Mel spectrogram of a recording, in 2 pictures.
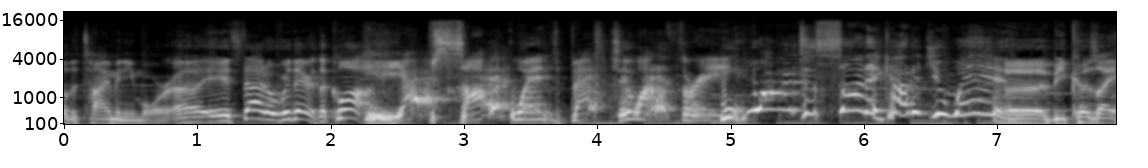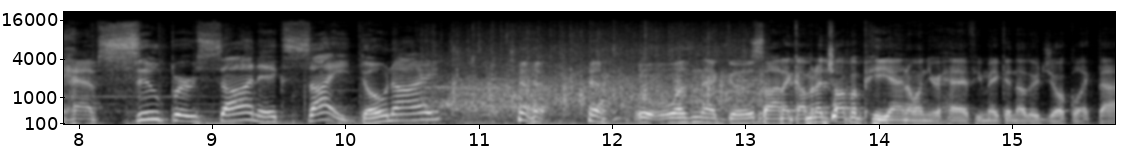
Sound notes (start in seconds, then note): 10.6 attendees applaud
